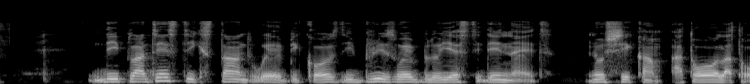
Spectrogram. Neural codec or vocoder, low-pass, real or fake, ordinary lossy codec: none; none; real; none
